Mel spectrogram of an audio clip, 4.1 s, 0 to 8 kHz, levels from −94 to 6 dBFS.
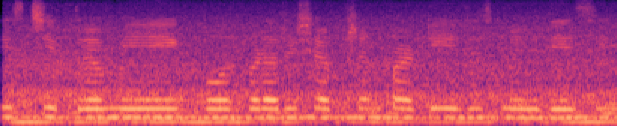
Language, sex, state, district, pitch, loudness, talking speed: Hindi, male, Chhattisgarh, Raipur, 110 Hz, -14 LUFS, 115 wpm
